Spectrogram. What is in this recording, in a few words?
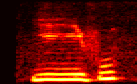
"yiifu", Mooré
